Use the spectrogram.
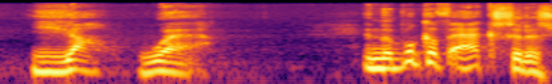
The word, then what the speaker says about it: Yahweh: on God's covenant name which we believe is pronounced a breathy Yahweh in the book of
